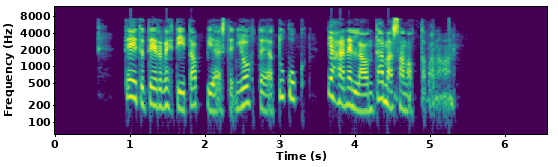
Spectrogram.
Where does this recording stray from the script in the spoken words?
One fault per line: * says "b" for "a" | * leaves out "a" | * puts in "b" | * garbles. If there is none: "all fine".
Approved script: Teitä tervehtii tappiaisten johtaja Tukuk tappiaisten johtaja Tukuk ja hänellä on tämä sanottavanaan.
* leaves out "tappiaisten johtaja Tukuk"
